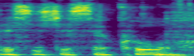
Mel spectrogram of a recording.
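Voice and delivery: breathing heavily. Watching a mantis eat a roach up close: heavy breathing. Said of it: "Excuse my heavy breathing".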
